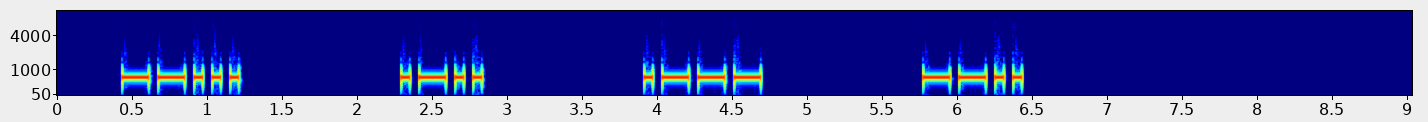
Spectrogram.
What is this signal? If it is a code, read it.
Morse code, heard as a keyed tone, about 20 wpm, spaced as for 7 wpm, 700 Hz. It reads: 7LJZ
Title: USA Call Signs - 5 Characters - 6x Character Spacing - 20wpm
